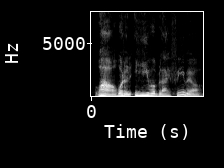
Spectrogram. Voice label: evil female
